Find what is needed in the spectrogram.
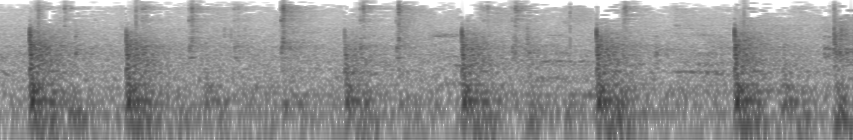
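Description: White baby gate knocking and rattling in a rough rhythm, about two knocks a second, as a toddler holding its bars bounces against it.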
